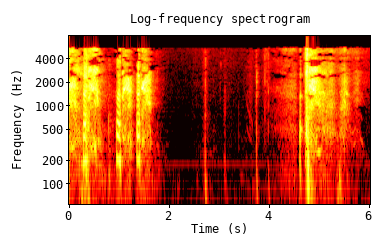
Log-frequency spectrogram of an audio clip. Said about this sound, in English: With a cough.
